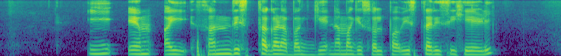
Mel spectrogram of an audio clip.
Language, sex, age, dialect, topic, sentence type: Kannada, female, 31-35, Coastal/Dakshin, banking, question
